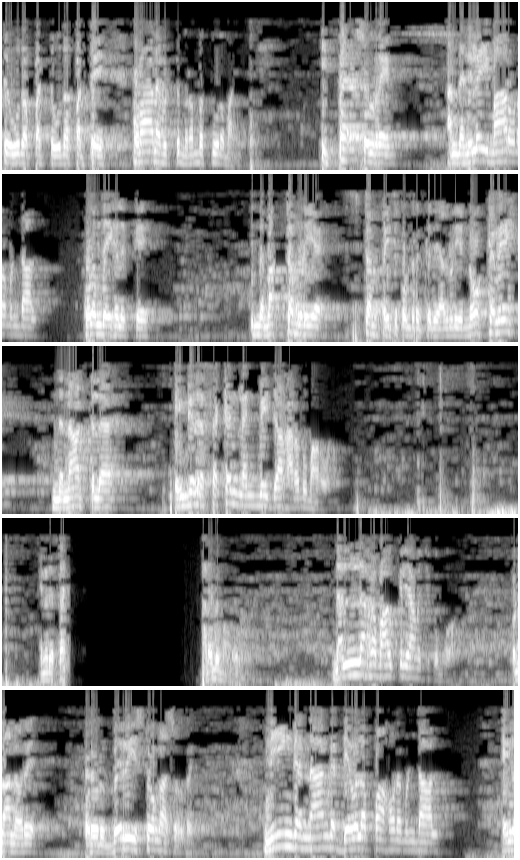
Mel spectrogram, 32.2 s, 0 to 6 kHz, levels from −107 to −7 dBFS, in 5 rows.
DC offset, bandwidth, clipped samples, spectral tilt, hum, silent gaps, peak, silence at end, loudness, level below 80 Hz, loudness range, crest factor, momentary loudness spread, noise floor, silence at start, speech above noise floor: under 0.1%; 6 kHz; 0.6%; -8.5 dB/octave; none; 20.42-21.58 s; 0 dBFS; 0 s; -10 LUFS; -32 dBFS; 9 LU; 12 dB; 20 LU; -49 dBFS; 0 s; 40 dB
